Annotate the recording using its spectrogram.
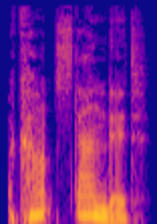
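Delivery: can't bear it any longer; distressed. Acted. Eleanor's horror.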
